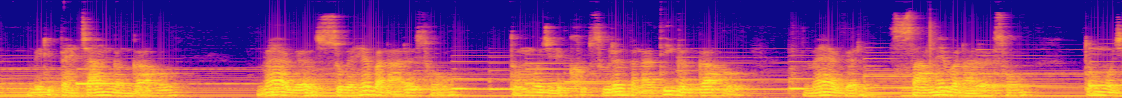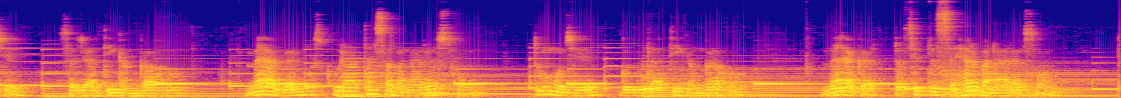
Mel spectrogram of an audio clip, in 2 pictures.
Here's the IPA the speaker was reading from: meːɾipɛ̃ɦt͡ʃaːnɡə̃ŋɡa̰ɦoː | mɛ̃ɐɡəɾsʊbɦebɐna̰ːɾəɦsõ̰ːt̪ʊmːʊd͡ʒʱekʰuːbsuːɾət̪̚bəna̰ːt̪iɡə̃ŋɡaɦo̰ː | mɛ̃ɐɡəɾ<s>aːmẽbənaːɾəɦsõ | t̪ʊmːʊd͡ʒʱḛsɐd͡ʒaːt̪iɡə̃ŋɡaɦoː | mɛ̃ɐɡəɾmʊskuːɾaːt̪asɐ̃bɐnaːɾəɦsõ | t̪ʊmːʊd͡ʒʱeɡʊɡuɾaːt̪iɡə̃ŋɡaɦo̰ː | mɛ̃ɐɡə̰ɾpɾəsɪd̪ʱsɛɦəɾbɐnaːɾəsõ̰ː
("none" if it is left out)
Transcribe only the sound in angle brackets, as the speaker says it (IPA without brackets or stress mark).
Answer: s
